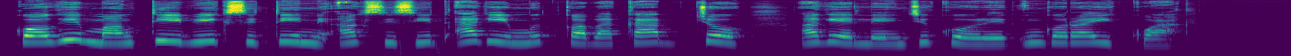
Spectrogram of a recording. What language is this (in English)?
Kalenjin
